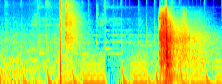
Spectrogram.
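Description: An air rifle fires with a sharp crack about a second in. About two seconds later a much louder bang follows as a small balloon is hit and bursts. Background music plays throughout.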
